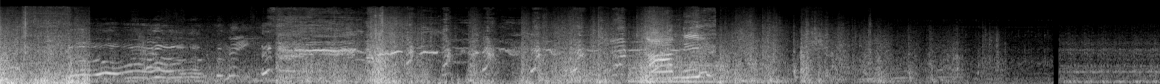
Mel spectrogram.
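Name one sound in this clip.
Wooden planks clatter and creak under a car's wheels.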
